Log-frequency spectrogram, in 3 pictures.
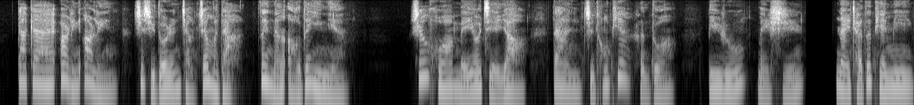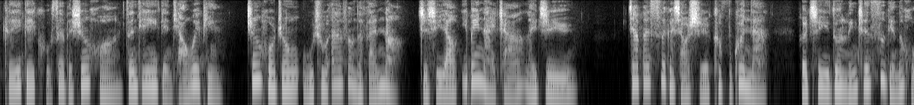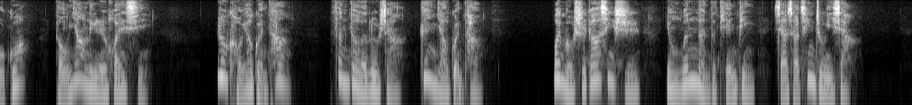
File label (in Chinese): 视频 旁白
